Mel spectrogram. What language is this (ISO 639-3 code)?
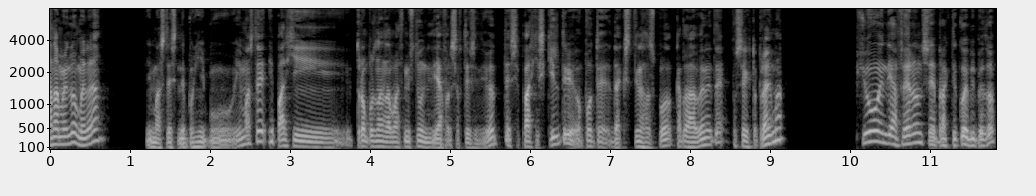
ell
